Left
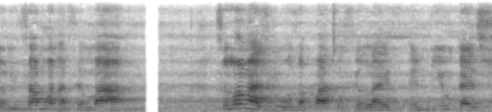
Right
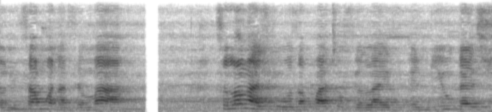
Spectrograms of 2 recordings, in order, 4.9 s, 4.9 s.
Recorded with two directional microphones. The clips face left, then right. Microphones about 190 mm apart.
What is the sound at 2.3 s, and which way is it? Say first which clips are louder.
Speech: left 1 dB; 15° left (ahead or behind).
